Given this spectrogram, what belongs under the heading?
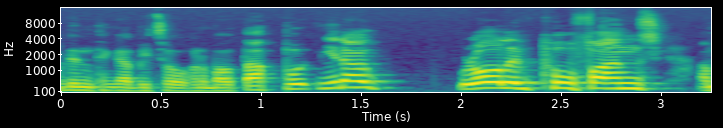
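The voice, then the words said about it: Liverpool accent. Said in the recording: “why do most Liverpool fans have this accent? It's because it's our accent.”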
